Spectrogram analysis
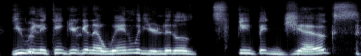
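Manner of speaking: lightly voiced mocking teen girl; Mean Girls taunt. Dance team mocking his jokes, a mild mean-girl sneer. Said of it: "like, Mean Girls style".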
